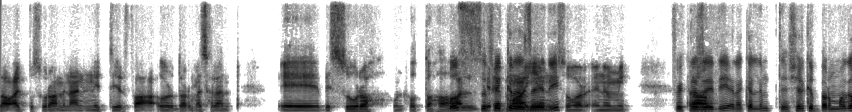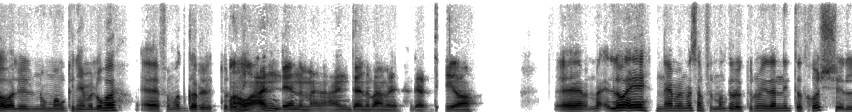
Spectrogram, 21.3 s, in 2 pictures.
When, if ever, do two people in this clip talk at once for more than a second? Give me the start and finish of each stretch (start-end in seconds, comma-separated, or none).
5.6-7.0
